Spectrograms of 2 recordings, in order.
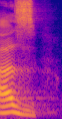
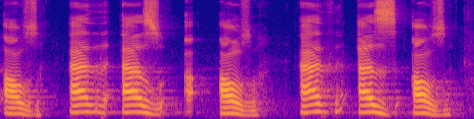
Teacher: ذال کو نرمی کے ساتھ ادا کریں گے بالکل اسی طرح جس طرح ہم نے ثا کو پڑھا، اذ۔ زا کو سختی کے ساتھ از اور ظا کو موٹا کر کے پڑھا جائے گا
